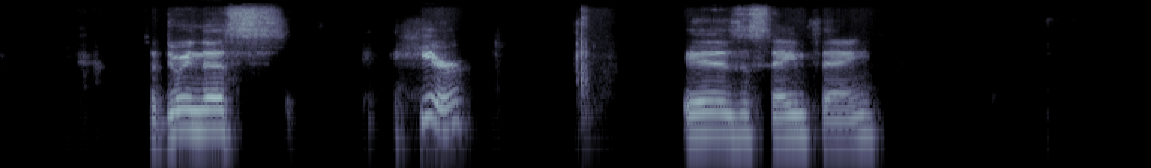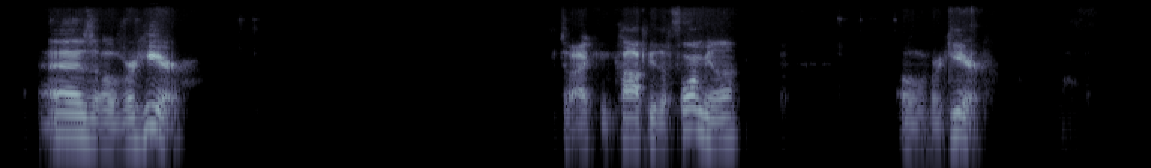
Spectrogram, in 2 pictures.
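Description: A man speaks calmly in short phrases, heard through a microphone.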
